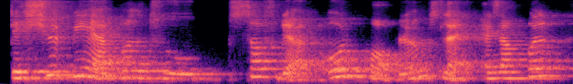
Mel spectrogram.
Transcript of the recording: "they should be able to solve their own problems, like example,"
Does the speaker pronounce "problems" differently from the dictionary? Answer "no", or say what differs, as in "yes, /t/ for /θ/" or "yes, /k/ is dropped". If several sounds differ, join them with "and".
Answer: yes, /s/ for /z/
